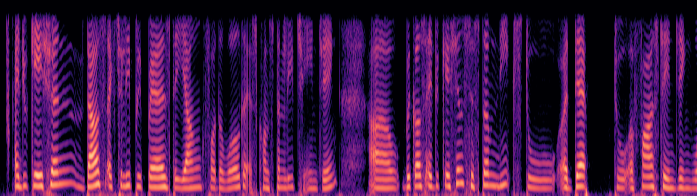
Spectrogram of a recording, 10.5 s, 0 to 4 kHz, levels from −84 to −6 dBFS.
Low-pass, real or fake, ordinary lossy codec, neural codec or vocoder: 3.6 kHz; fake; none; codec, 16 kHz, 4 kbps, X-Codec, HuBERT features, trained on LibriSpeech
